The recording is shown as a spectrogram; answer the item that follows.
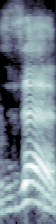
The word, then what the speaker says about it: zero: Sup- Zero, no van a Zup. decir cero, porque cero es en español. Zero. Zero, así.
